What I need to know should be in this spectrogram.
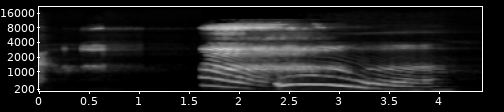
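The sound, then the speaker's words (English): A long, voiced yawn on a breathy K-A-H sound, starting after two brief faint sounds. It holds a loud, moaning tone that rises and then slides down in pitch before fading out. “And we're going to breathe in and out on that K-A-H until we yawn with sound.”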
